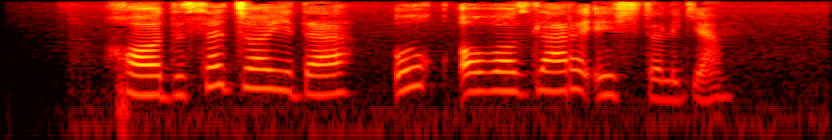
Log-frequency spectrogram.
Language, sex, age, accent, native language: Uzbek, female, 12-17, Farg'ona, Uzbek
